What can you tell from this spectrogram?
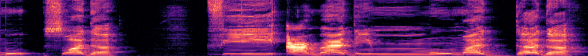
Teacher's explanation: گول تا کو ہا میں بدل کر پڑھیں گے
